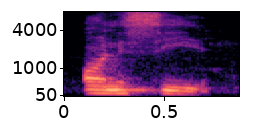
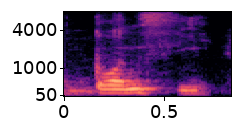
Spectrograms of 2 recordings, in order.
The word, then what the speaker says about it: Ghonsi: So let's dive into what you're building at on sea. Honestly, before I was pronouncing this as Gonsi, but yeah, you pronounce it properly, probably it's called on sea.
